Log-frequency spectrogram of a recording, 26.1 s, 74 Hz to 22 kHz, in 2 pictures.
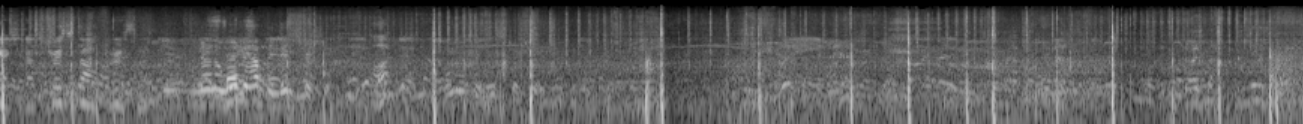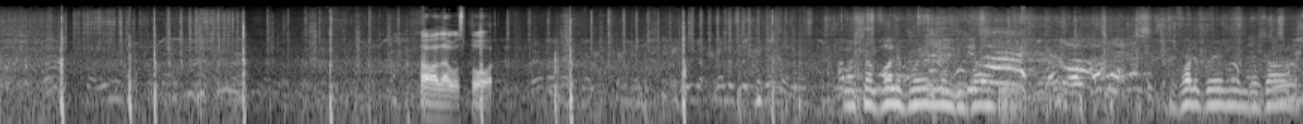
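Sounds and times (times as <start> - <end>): voices chattering: 0.0 - 26.0
foot kicking ball thuds: 17.9 - 19.1.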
